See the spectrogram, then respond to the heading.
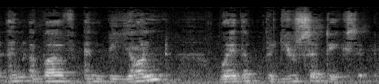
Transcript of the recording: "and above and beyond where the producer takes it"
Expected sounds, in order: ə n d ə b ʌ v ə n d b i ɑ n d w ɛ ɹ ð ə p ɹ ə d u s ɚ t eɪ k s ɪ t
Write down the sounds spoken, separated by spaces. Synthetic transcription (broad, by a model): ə n d ə b ʌ v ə n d b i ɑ n d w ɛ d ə p ɹ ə d u s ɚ t eɪ k s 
